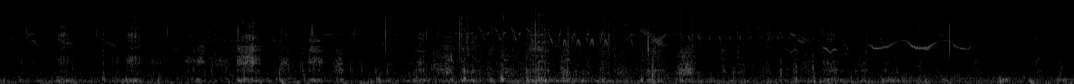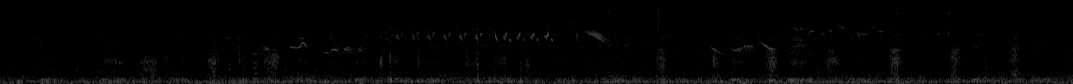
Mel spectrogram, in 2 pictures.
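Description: Faint hoofbeats of a horse moving over grass, as a run of soft, uneven knocks.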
